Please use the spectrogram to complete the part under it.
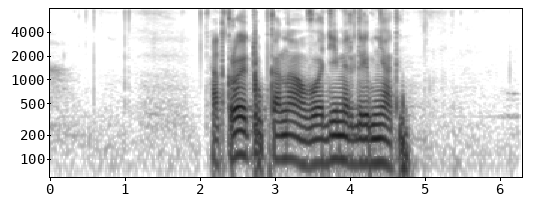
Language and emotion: Russian, neutral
